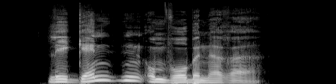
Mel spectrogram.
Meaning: inflection of legendenumwoben: 1. strong/mixed nominative/accusative feminine singular comparative degree 2. strong nominative/accusative plural comparative degree
- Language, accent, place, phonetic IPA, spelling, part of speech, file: German, Germany, Berlin, [leˈɡɛndn̩ʔʊmˌvoːbənəʁə], legendenumwobenere, adjective, De-legendenumwobenere.ogg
